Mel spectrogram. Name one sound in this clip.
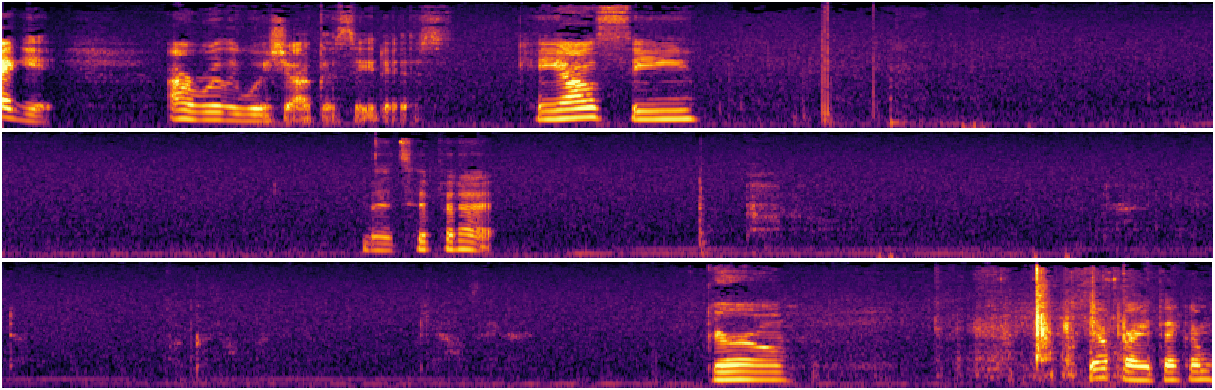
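A young woman talks close to the microphone, in short bursts with pauses.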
